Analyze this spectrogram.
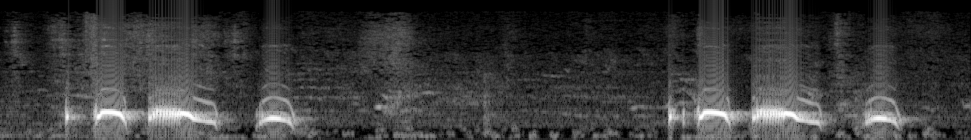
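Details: Spotted dove 'gacor' lure song, meant to make tekukur birds sing: two repeated phrases about four seconds apart, each soft introductory notes, a purring long coo and a separate short closing coo, low and mellow.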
